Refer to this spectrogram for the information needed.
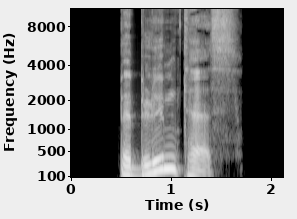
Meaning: strong/mixed nominative/accusative neuter singular of beblümt
- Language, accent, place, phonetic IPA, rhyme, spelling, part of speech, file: German, Germany, Berlin, [bəˈblyːmtəs], -yːmtəs, beblümtes, adjective, De-beblümtes.ogg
